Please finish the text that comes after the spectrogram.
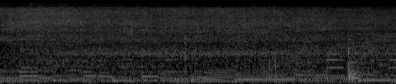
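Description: Sautéed mixture hitting a hot pan while making natural flour-free noodles, giving a steady, dense sizzle with light stirring scrapes and a small clatter at the end.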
